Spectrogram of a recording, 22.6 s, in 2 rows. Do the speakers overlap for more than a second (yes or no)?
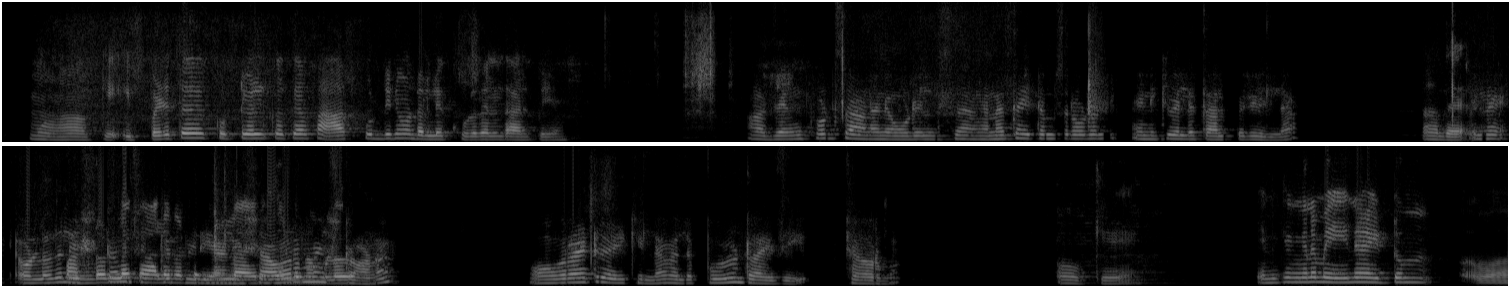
yes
